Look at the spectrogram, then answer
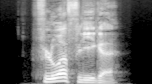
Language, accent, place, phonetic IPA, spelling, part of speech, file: German, Germany, Berlin, [ˈfloːɐ̯ˌfliːɡə], Florfliege, noun, De-Florfliege.ogg
- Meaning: green lacewing (Chrysopidae)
